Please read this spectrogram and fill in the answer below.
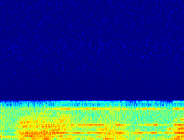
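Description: Church organ holding a steady note, with a voice gliding over it in the first second.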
